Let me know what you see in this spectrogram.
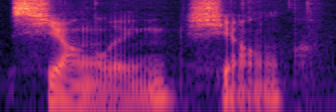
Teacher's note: If you're like from Beijing, China, you would pronounce the the h sound a little a little more.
